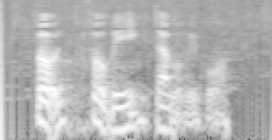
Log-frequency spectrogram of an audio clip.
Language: Danish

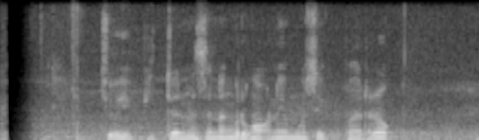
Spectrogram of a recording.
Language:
Javanese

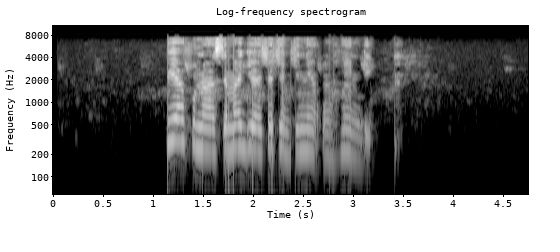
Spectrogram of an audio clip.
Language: Swahili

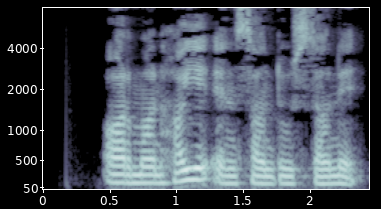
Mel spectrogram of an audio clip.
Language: Persian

